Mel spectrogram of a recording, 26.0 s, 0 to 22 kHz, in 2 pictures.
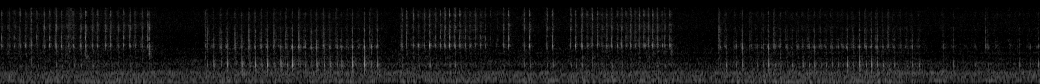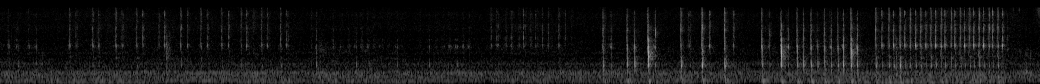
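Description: Lubed silent mechanical keyboard switch, a Zilent v2 stem in a Cream housing, pressed over and over in quick runs of soft clicks with short pauses between. Near the end single presses come louder and sharper.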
